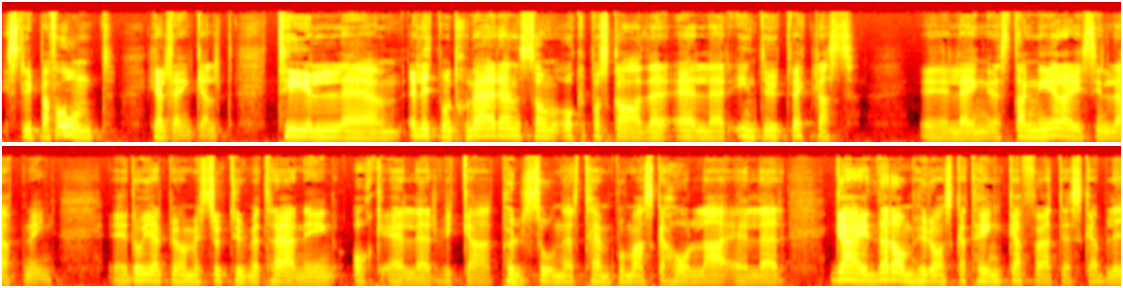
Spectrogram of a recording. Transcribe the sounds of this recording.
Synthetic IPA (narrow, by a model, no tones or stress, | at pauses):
slɪpːafɔʊnt̪ | heːlt̪ɛ̰ŋkə̰lt̪ʰːɪlɛliːt̪mʊt̪ɧʊnæːɾənsɔmo̰ːkəɾpʰɔskɑːd̪əɾɛlːəɾɪnt̪əʉ̟ːt̪vɛklas | lɛŋɾəst̪aŋneːɾaɾɪsɪnløːpnɪ̰ŋ | d̪ɔjɛlpəɖɔmmɛst̪ɾɵkt̪ʰʉ̟ːɾmɛd̚t̪ʰɾɛːnɪŋɔkːɛlːəɾvɪlkapʰɵlːsuːnəɾt̪ʰɛmpʊɾmanskaɦɔlːaɛ̰lːəɾ | ɡajd̪ad̪ɔmɦɵɖɔmskat̪ʰɛŋkafœɾat̪̚d̪ɛskabliː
